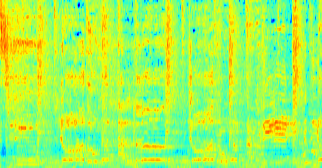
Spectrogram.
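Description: A man singing into a microphone over a pop/R&B backing track with bass, drawing out long, wavering held notes without clear words.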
